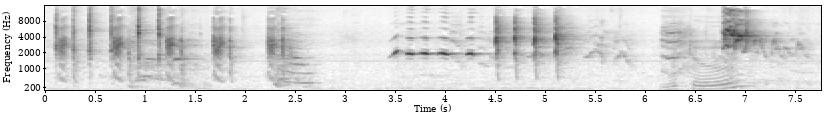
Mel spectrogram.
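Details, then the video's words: A friendly pet ringneck parrot makes rapid tongue-click-like taps, a steady warbled whistle held for about a second, more clicks, then a descending harmonic chatter ending in a squeak. "My Beautiful Talking Ringneck Parrot... Batein Karny Wala Totta"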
